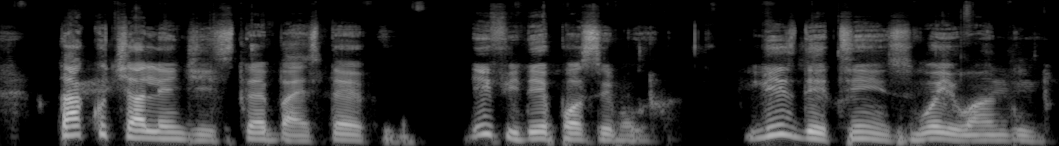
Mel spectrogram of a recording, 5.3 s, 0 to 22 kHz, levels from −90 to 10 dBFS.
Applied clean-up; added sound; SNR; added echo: neural mask model Resemble Enhance denoiser.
